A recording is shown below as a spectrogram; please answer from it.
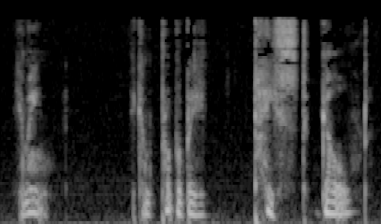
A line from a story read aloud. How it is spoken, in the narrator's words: whispered Vimes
